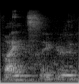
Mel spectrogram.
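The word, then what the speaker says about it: Weizsäcker: Frederick van how do you say this viter viter thank you and what is the Josephson effect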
